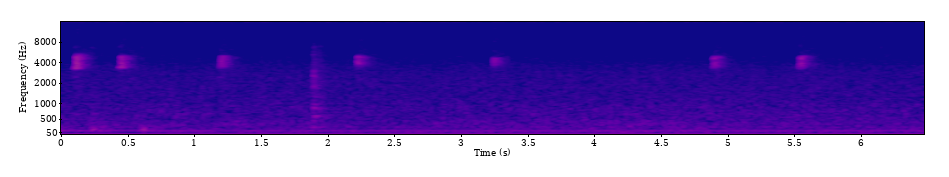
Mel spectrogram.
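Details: Chicken chick aged four days, indoors on fresh bedding after hatching April 17 in a school incubator; seven thin high peeps scattered across the clip, with one soft tick and a low background hum.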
